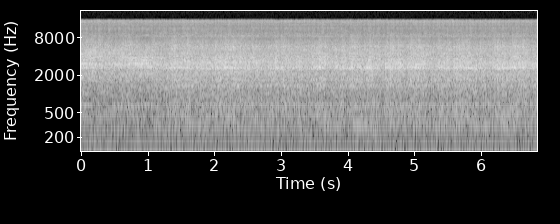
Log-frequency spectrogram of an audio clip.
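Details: A Honda Activa BS6 scooter, started after a sensor problem repair with the hose clamp tightened, idles at a steady, even putter with a light high hiss and no hunting or misfires; idle is normal.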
